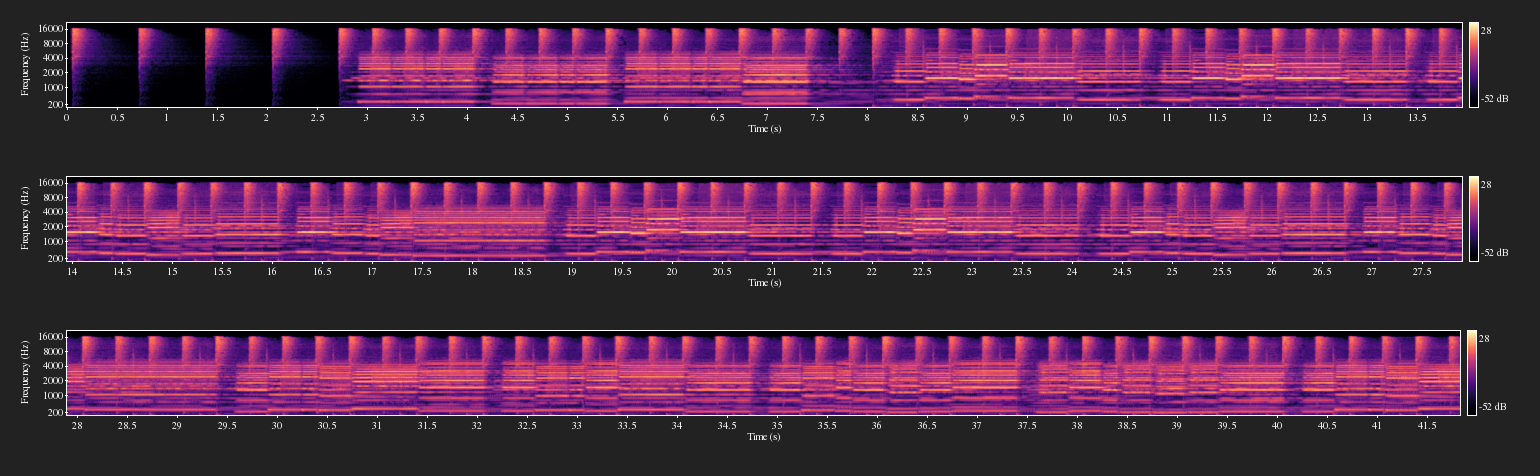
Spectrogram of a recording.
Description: oefentracks altfluit

